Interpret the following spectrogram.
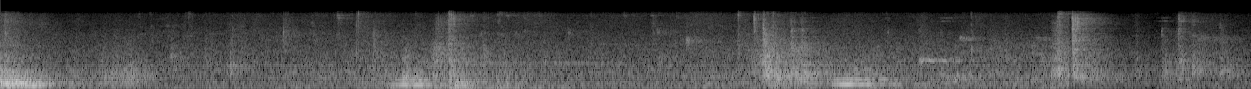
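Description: A water bottle handled during a sip of water: a few scattered knocks and clicks, with faint murmured voices.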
